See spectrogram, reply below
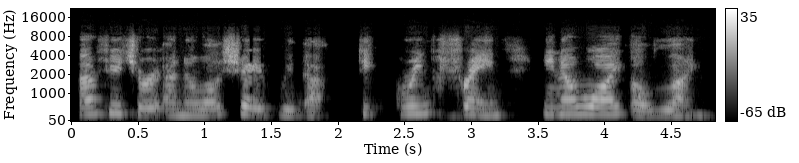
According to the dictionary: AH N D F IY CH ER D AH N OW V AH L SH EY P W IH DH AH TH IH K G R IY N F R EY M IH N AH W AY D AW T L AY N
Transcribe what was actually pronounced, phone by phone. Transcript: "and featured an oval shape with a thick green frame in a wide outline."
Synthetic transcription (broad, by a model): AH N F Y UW CH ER AH N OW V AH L SH EY P W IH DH AH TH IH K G R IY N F R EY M IH N AH W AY AW L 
